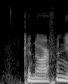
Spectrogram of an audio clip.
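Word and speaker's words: Caernarfon: Carnarvon, yeah.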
